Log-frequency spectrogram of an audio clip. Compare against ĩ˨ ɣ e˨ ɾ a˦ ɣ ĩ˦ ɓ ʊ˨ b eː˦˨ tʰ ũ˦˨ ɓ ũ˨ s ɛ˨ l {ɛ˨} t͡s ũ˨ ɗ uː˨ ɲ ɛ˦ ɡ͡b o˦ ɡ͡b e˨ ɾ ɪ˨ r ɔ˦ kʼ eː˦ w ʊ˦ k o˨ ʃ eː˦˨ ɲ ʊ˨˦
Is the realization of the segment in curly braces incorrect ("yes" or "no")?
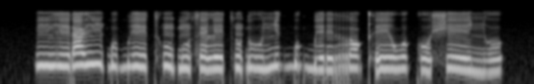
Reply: yes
